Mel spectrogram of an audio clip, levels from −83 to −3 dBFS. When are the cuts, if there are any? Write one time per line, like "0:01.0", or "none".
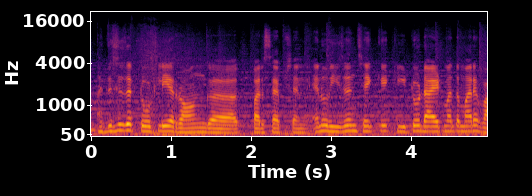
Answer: none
